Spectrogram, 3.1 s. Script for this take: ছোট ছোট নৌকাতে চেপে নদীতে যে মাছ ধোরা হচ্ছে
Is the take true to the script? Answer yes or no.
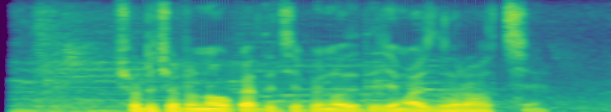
yes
